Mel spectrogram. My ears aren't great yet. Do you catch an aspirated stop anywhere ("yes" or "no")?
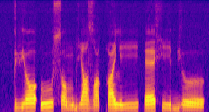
no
